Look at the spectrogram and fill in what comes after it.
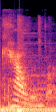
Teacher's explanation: Calendar is accented in the first, or rather on the first syllable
